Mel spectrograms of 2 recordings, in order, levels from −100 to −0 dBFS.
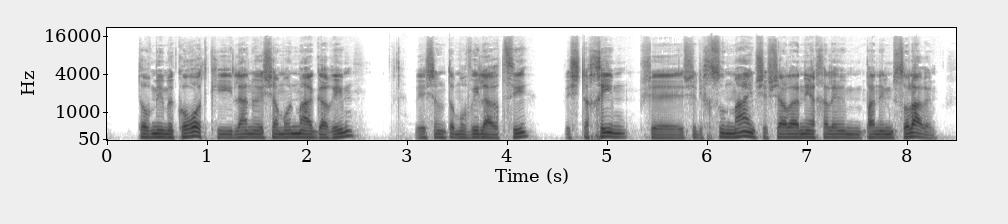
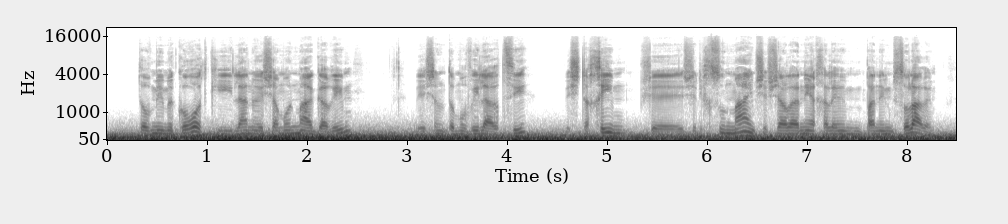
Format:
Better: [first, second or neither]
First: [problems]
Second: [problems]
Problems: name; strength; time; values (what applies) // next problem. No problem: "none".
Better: first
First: none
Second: low rumble; loud; throughout; 3 dB below the speech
